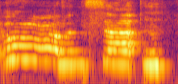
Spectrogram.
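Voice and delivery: high, slow, put-on unsure voice; mock uncertainty. Reader voicing Virgo's doubt about the new way, high and hesitant. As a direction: play it hesitant, drawn out. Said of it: "a little bit of like".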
